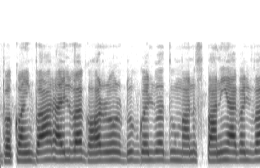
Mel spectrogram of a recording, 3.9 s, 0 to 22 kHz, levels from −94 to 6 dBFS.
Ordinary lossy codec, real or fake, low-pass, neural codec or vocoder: none; fake; none; codec, 16 kHz, 16 kbps, FunCodec, trained on Chinese and English, 50 frames a second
